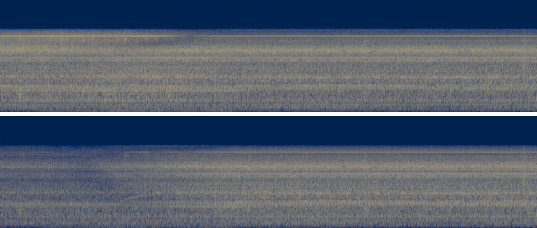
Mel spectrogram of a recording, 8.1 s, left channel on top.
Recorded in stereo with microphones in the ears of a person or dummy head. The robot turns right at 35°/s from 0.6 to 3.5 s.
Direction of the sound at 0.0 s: 80° left.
